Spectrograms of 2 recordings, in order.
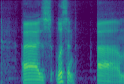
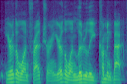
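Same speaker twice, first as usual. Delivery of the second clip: normal talking voice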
